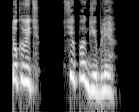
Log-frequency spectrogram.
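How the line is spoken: Suddenly hoarse voice. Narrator (Russian): враз осипшим голосом произнес Витал

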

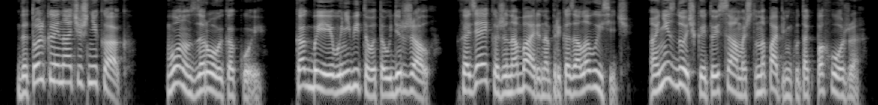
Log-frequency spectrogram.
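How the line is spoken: Laughing man. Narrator (Russian): мужик снова захохотал

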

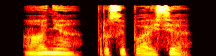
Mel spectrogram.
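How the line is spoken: Whisper. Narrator (Russian): шептал Костя

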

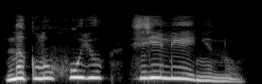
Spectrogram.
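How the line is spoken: Timid. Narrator (Russian): робко сообщила я, ожидая, что он откажется ехать в такой непопулярный район

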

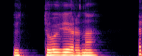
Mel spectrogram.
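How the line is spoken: Confused mutter. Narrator (Russian): растерянно пробормотал Броган

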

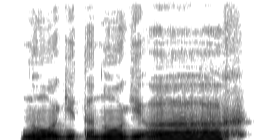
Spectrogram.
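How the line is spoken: Inner groan. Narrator (Russian): застонало в голове у Василисы

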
